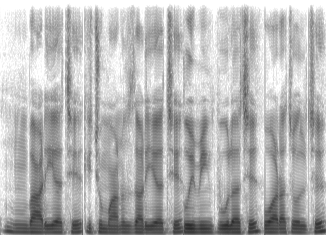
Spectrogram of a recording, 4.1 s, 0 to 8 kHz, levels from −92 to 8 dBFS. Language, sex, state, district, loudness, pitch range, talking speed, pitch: Bengali, male, West Bengal, Paschim Medinipur, -18 LUFS, 110-120 Hz, 175 wpm, 115 Hz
